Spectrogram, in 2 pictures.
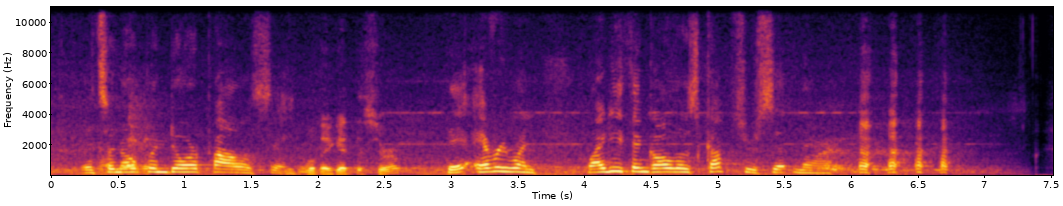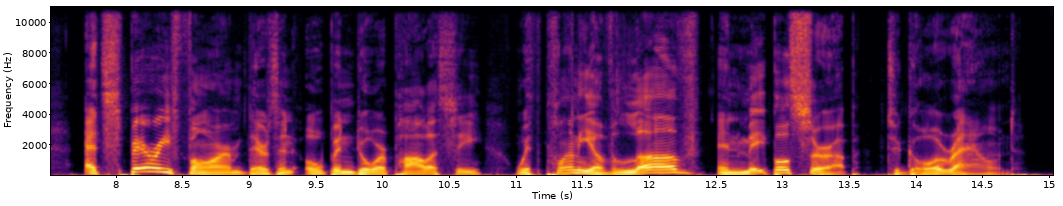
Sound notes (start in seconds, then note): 6.1 chuckles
